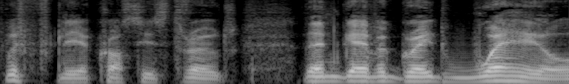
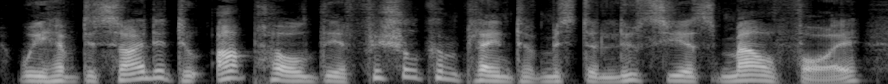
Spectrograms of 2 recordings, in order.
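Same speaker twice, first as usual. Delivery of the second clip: higher, formal reading of a letter; reading aloud; 5 semitones higher than usual. A narrator's reading. Harry reads the committee's letter on, formal reading aloud. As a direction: read the official ruling out clearly, pitched up. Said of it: "inviting Harry to read on".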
